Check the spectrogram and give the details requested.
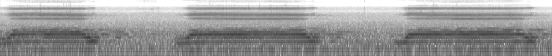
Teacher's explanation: دونوں ہونٹوں سے واو نکلتا ہے. واو، واو، واو.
